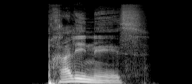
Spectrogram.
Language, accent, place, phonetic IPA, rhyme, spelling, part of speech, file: German, Germany, Berlin, [pʁaliˈneːs], -eːs, Pralinees, noun, De-Pralinees.ogg
- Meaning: 1. genitive singular of Pralinee 2. plural of Pralinee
